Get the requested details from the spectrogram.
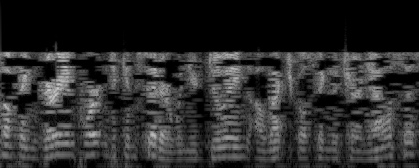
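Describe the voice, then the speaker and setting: Ordinary pitch variation in a man's moderately paced voice. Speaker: electrical reliability trainer. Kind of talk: technical training presentation. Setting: online presentation audio, slightly tinny.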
